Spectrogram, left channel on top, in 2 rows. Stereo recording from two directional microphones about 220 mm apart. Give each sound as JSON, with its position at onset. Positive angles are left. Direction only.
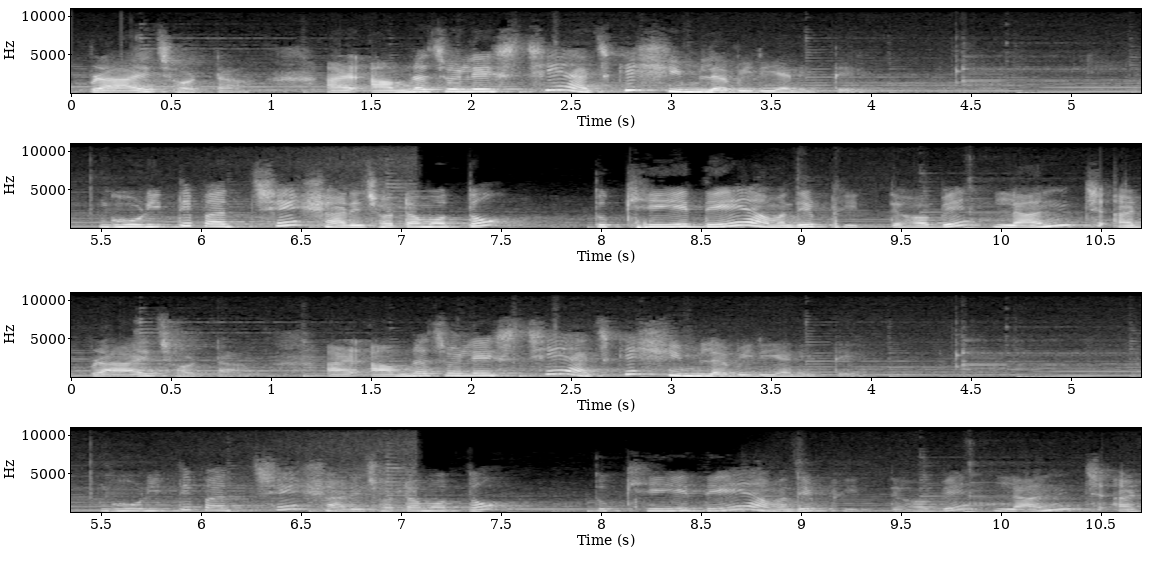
{"t": 0.1, "sound": "a woman's voice", "side_deg": 15}
{"t": 5.5, "sound": "a woman's voice", "side_deg": 30}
